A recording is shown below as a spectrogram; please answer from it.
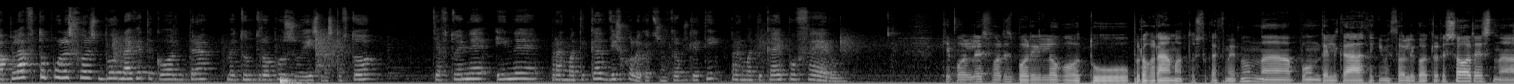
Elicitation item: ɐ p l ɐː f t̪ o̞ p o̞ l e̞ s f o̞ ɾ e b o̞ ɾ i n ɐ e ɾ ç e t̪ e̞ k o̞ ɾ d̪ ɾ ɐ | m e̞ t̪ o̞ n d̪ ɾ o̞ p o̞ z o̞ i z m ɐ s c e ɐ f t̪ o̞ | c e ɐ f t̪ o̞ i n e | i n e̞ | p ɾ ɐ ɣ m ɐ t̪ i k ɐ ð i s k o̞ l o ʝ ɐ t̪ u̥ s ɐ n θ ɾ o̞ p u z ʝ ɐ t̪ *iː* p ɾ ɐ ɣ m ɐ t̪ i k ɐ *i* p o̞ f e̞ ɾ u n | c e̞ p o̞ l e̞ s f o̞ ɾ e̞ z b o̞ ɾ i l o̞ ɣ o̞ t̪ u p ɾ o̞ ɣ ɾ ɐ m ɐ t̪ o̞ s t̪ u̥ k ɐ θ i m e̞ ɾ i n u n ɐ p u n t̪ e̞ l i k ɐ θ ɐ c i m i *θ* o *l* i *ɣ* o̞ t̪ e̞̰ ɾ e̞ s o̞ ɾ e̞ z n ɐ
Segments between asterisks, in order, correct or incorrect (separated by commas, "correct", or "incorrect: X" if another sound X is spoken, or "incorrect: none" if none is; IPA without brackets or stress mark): incorrect: i, correct, correct, correct, correct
